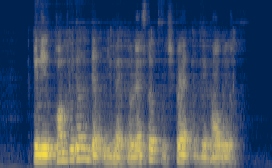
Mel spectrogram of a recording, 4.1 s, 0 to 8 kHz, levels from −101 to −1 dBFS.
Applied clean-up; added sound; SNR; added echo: neural mask model DeepFilterNet 3.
